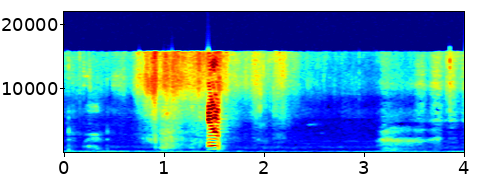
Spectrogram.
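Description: Noise-making toy dog ball giving one short, wavering squeal about a second and a half in as it is moved.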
